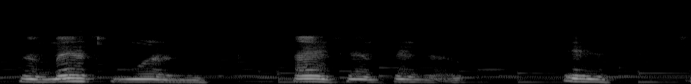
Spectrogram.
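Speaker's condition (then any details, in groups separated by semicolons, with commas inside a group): ALS; progressive, losing use of hands; losing speech, harder to be understood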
